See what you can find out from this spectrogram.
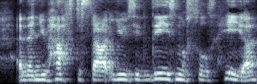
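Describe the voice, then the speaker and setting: A woman's fairly low, somewhat breathy voice moves at a moderate pace, her intonation fairly even. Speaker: doctor and breathing coach. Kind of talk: interview.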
